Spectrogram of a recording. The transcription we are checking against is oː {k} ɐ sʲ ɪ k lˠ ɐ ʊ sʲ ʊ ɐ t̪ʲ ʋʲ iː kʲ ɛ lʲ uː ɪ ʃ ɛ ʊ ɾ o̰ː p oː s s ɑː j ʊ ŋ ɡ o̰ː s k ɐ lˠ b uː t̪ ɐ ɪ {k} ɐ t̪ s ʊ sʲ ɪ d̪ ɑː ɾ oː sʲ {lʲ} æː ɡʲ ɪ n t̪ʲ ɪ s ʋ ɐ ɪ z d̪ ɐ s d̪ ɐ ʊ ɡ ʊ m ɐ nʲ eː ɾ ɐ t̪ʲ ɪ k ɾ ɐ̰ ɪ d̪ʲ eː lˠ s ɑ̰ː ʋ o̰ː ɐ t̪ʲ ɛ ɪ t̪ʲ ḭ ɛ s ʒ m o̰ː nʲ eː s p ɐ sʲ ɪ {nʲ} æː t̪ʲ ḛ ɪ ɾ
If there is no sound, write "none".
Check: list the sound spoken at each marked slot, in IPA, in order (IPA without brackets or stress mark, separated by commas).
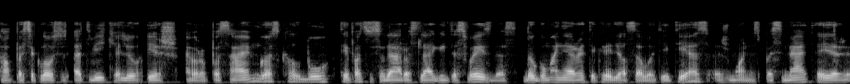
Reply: p, p, lʲ, mʲ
